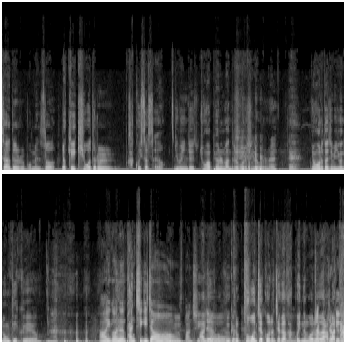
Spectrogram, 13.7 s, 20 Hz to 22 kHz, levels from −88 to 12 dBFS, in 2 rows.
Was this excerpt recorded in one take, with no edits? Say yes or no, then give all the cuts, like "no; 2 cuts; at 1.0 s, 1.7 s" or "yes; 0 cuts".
yes; 0 cuts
